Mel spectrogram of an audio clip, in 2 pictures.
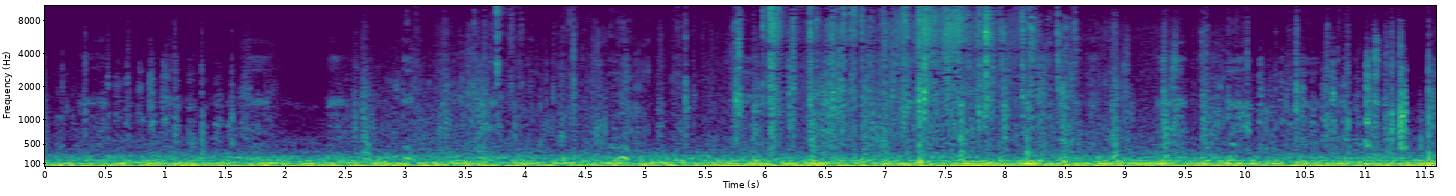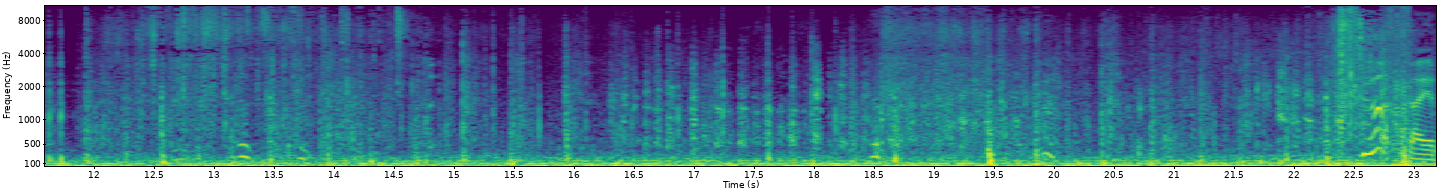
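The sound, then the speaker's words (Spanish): Heavy, rapid panting of a wolf running after a man through bare trees in the snow, loud, breathing in a steady urgent rhythm with scuffling movement throughout the whole stretch. “El lobo va tras él.”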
